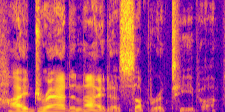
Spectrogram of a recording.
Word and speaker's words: hidradenitis suppurativa: hidradenitis suppurativa. – Okay. You'll learn to pronounce that one in medical school. It's hidradenitis suppurativa.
